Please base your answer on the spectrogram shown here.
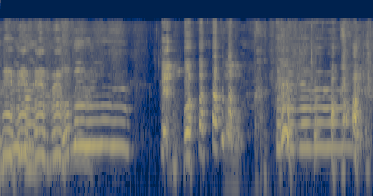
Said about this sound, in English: That was a really excited dog.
